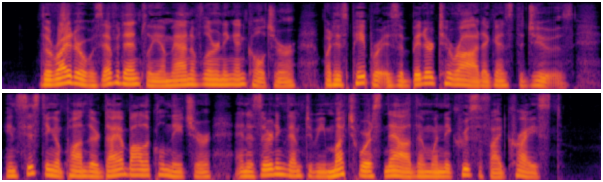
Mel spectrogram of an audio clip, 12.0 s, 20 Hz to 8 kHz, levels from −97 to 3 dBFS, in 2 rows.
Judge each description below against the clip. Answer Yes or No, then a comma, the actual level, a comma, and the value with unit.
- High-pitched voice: No, low, 120 Hz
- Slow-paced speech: No, average, 190 wpm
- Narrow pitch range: No, average, 4.2 semitones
